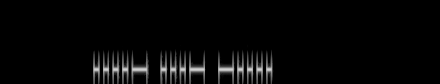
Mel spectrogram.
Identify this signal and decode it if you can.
Morse code, heard as a keyed tone, about 25 wpm, 700 Hz. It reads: 4V6
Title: All Cut Numbers - 3-Digit 25wpm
